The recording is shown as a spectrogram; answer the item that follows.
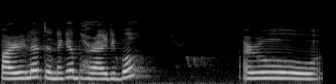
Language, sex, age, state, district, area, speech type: Assamese, female, 18-30, Assam, Charaideo, urban, spontaneous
